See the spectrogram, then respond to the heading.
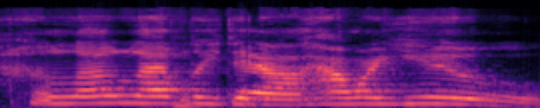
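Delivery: weary, worn-down tired tone with "you" drawn out. Greeting Dale, in a tired voice. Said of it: "You sound tired".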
